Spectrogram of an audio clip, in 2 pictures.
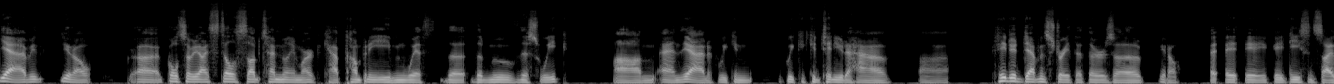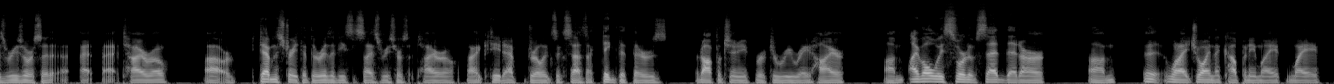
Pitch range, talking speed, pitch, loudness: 95-110 Hz, 230 wpm, 100 Hz, -27 LUFS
